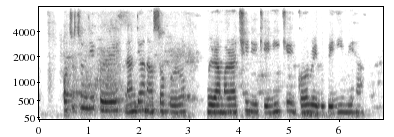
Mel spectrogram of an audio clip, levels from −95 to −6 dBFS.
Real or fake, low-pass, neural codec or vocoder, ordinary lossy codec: real; 7.2 kHz; none; Opus, 32 kbps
